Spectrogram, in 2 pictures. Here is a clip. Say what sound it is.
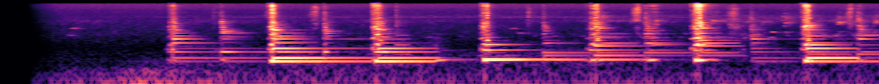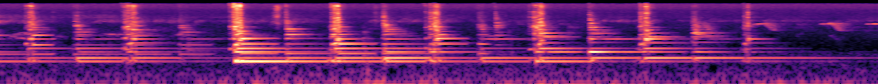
Ukulele strums
A ukulele being quietly strummed with a capo on the second fret.
chord, note, string, uke, ukulele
